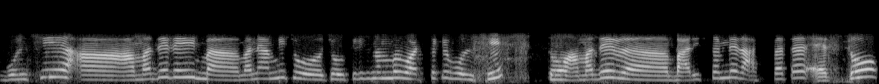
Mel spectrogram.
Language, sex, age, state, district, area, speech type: Bengali, female, 18-30, West Bengal, Kolkata, urban, conversation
